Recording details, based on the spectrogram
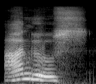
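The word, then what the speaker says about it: Inguz: It's spelled I-N-G-U-Z. It is pronounced E-N-N-G-G-O-O-Z. Angus.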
